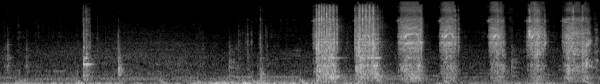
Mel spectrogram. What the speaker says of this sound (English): Can I just say how much I am absolutely in love with this impact? This takes these off like butter.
